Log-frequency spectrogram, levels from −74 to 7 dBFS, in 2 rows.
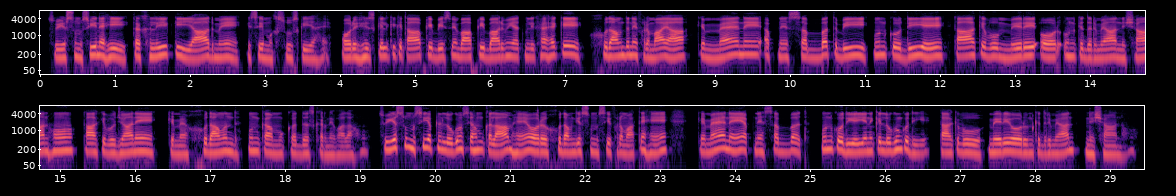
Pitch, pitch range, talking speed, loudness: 165 Hz, 155-180 Hz, 195 wpm, -21 LUFS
